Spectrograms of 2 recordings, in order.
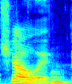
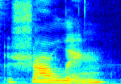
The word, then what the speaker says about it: Xiaoling: Zhu Zhuling? – Xiaoling. – Xiaoling? – Xia, like, it's like S-H-A, I think. Like. – Okay, everyone. I'm really sorry if I'm pronouncing this incorrectly. I believe it's Xiaoling, but she was a badass.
